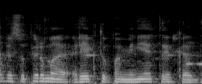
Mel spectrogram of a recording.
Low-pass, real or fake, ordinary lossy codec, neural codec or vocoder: 10.8 kHz; fake; AAC, 48 kbps; codec, 44.1 kHz, 7.8 kbps, DAC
